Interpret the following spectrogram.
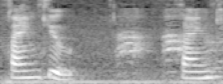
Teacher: dengan meletakkan lidah di antara gigi atas dan gigi bawah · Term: huruf TH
